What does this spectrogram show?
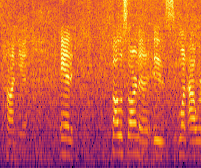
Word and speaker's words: Chania: chania but it's it's spelled Chinese but it's pronounced Kanye and balasarna is one hour away from there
